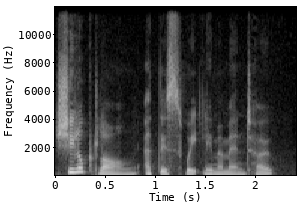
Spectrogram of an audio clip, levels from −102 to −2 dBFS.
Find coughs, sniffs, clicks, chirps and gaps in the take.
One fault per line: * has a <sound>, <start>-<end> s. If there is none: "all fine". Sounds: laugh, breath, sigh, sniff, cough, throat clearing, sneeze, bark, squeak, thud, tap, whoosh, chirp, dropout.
all fine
